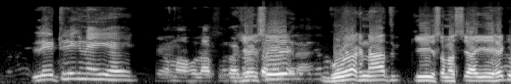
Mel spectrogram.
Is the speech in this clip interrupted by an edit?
yes; 1 cut; at 1.7 s

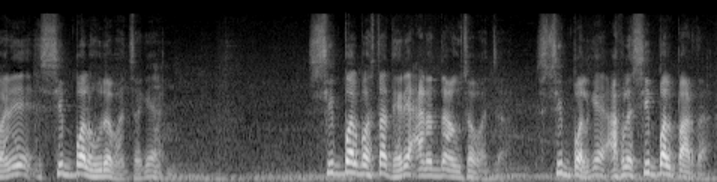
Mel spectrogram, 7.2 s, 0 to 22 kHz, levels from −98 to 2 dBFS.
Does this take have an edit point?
no; 0 cuts

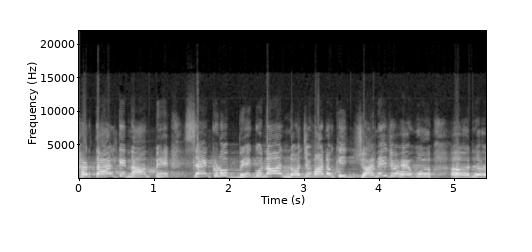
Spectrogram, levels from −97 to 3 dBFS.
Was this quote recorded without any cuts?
yes; 0 cuts

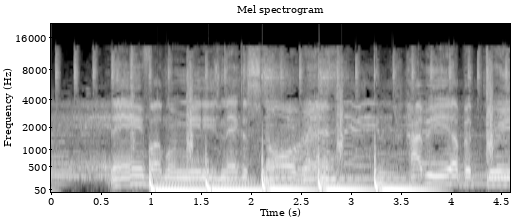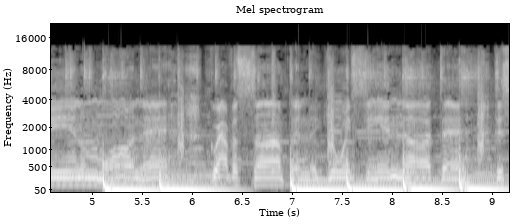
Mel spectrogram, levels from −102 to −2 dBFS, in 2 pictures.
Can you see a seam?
no; 0 cuts

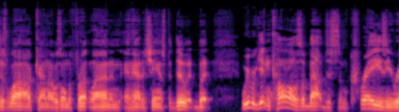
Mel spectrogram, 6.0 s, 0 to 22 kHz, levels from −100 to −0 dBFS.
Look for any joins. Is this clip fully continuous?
yes; 0 cuts

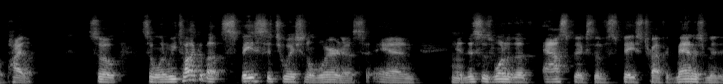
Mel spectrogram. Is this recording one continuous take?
yes; 0 cuts

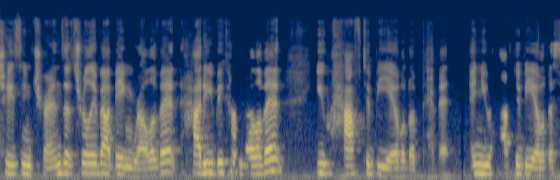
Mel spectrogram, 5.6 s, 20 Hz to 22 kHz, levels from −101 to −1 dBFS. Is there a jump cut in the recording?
yes; 1 cut; at 4.6 s

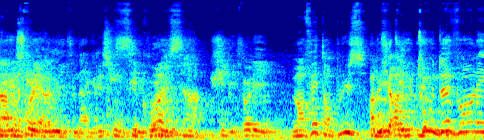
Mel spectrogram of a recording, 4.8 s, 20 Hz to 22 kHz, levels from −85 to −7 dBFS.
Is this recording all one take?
yes; 0 cuts

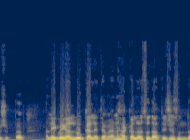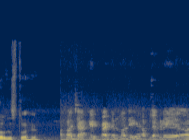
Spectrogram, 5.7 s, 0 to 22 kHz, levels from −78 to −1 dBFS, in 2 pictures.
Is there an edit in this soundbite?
yes; 1 cut; at 3.8 s

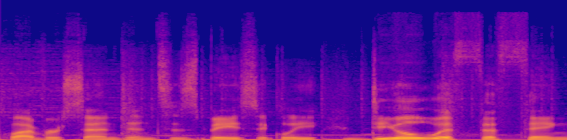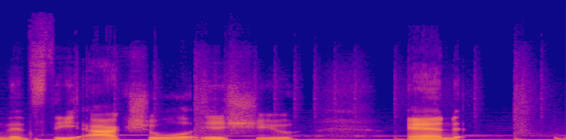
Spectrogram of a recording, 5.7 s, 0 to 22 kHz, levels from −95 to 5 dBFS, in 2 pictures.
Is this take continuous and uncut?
yes; 0 cuts

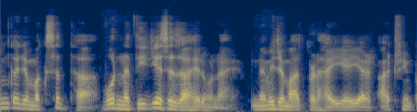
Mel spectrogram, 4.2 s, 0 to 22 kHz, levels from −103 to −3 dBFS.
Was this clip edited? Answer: yes; 2 cuts; at 1.0 s, 2.5 s

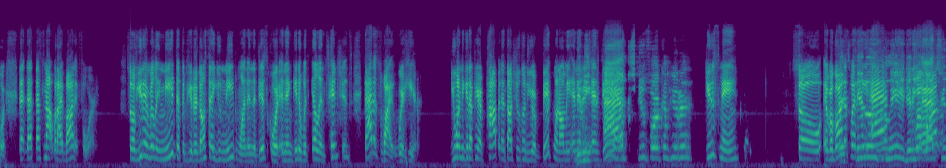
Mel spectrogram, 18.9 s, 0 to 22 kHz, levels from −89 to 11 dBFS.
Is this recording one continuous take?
yes; 0 cuts

